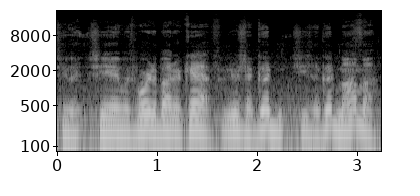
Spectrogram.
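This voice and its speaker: A man's voice: a little high, fast talker, warm tone. A man thinking aloud in a casual vlog as he does farm chores outdoors, rambling in a folksy way and repeating himself. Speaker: farmer narrating his own chores. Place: outdoors on a farm, partly around a vehicle. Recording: noisy outdoor recording, vehicle noise.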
